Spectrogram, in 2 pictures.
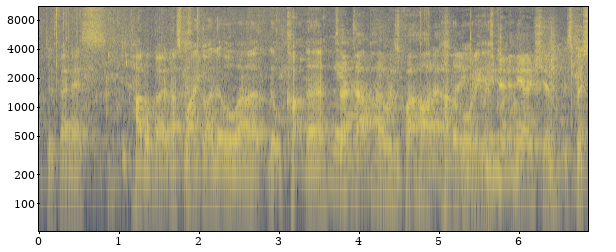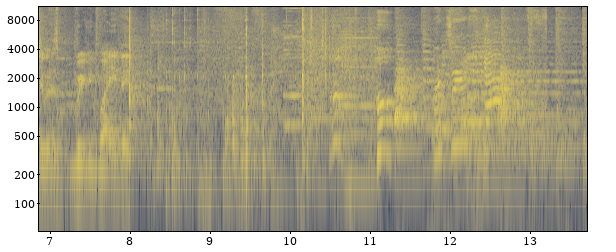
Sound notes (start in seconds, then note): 9.9 doorbell rings; 11.2 dog barking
